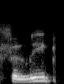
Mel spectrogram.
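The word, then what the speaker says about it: Philippe: have Philipe es and if I mispronounce Philipe I apologize but why don't you say it correctly so our audience at least hears it one time my name my name is Philip I think I did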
